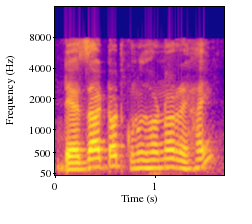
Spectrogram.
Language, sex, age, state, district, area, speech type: Assamese, male, 18-30, Assam, Kamrup Metropolitan, urban, read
